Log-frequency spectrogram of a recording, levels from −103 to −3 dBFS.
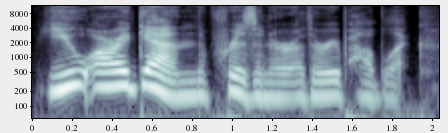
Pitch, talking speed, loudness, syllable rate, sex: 185 Hz, 235 wpm, -18 LUFS, 7.4 syllables/s, female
